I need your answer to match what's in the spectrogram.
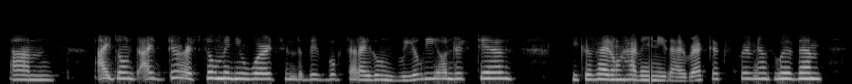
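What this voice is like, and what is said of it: Non-native English accent. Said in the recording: “English is not my first language. People get really impatient and frustrated with my accent.”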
